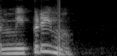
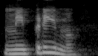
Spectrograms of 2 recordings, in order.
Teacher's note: la fuerza de pronunciación está en pri, mi primo. Casi como si fuera un compuesto en el sentido auditivo.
